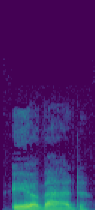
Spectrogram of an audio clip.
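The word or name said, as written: övärld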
